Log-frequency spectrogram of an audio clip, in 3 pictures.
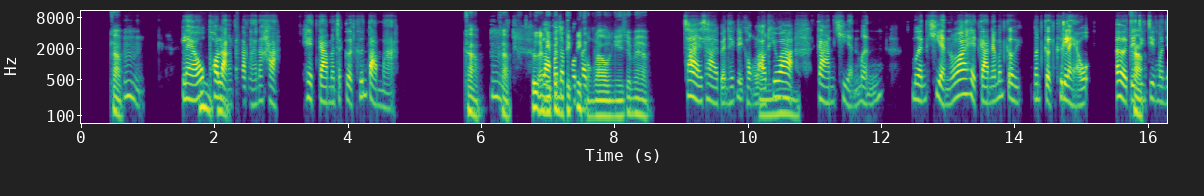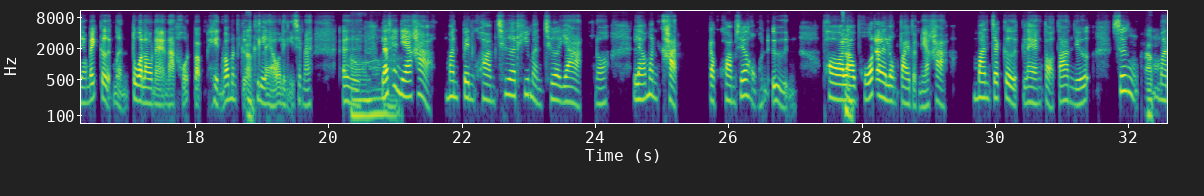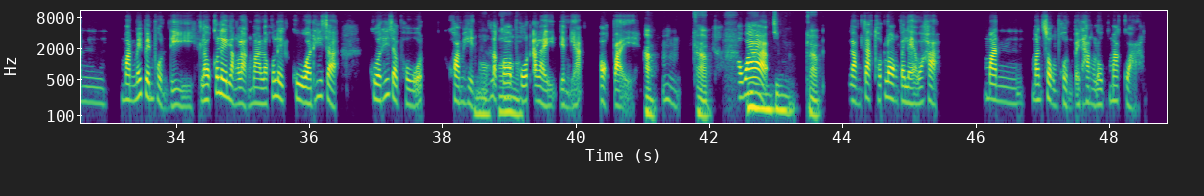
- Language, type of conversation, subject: Thai, advice, ทำไมคุณถึงกลัวการแสดงความคิดเห็นบนโซเชียลมีเดียที่อาจขัดแย้งกับคนรอบข้าง?
- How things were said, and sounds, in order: tapping; other background noise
